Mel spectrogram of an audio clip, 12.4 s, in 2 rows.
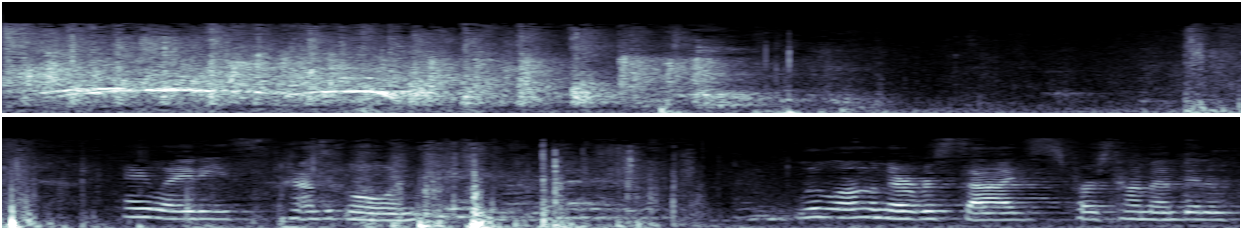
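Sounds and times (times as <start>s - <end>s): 
audience applause welcoming a speaker: 0.0s - 4.0s
speech: 7.1s - 8.6s, 10.2s - 12.3s.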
